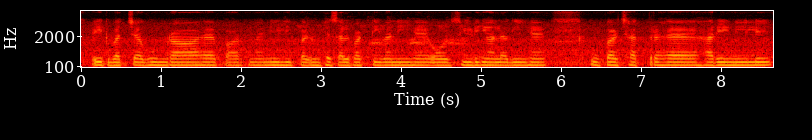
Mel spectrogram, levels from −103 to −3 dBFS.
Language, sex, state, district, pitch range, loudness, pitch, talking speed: Hindi, female, Bihar, Madhepura, 170-175 Hz, -41 LUFS, 170 Hz, 145 wpm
